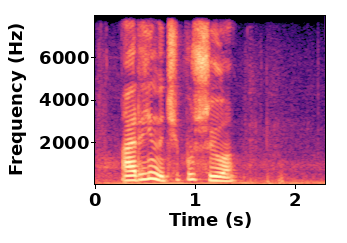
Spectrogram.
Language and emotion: Russian, neutral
